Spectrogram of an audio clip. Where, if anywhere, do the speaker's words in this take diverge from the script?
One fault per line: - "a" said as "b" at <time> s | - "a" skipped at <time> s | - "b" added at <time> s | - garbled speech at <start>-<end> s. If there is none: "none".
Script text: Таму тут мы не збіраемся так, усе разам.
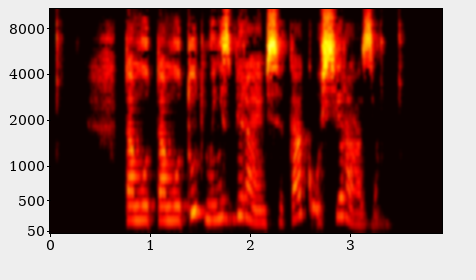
- "таму" added at 1.1 s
